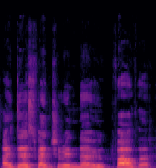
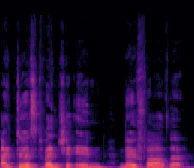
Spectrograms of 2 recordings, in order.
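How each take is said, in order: First: 'No' and 'father' are split apart. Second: 'No father' is said as one group. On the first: The speaker calls it wrong. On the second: The speaker calls it right. "So no father goes together"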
